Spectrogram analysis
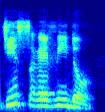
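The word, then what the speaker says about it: ĝis revido: Nah, kalau mau berpisah, gis revido. Ya, G dengan topi dibacanya J. Jadi gis revido.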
